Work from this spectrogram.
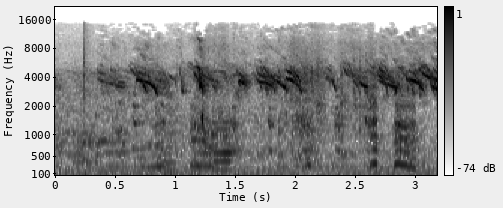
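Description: Newly hatched chicks and hens being fed broken rice: a steady stream of high, thin peeping runs throughout, with a few nearer low clucks breaking in around the middle, and no voices.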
